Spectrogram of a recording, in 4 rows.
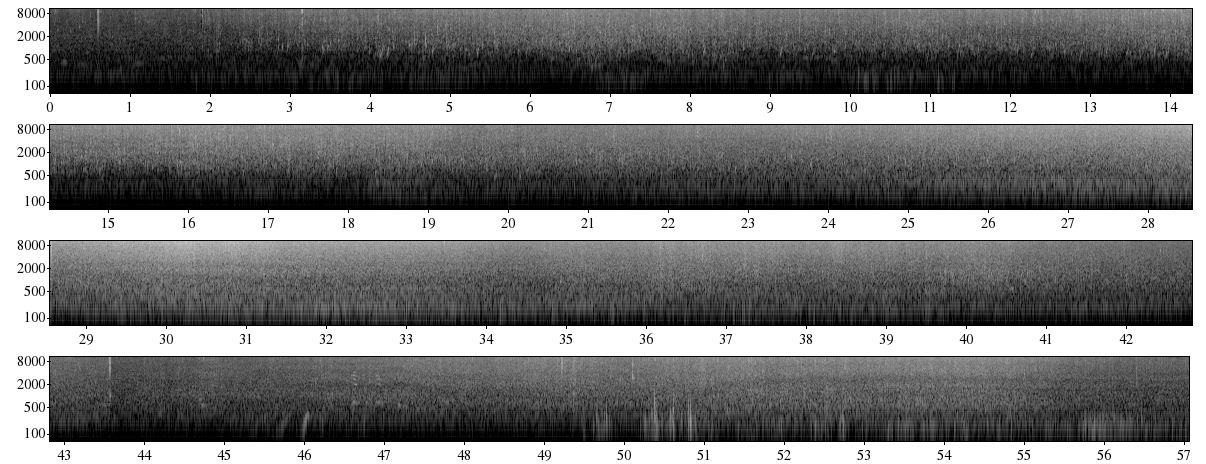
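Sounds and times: floodwater rushing: 0.0s - 57.0s.

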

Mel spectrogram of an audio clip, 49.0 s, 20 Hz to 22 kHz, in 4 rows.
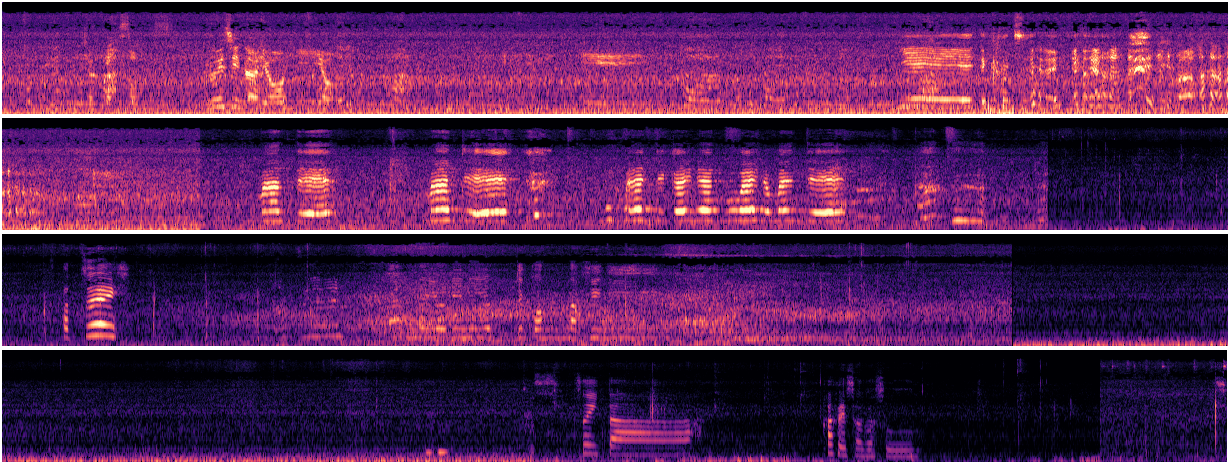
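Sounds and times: vehicle interior rumble: 0.0s - 45.8s
street traffic: 0.0s - 49.0s
wind on microphone: 27.8s - 46.0s, 46.8s - 49.0s.

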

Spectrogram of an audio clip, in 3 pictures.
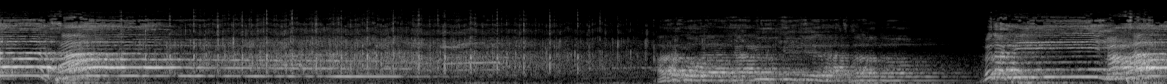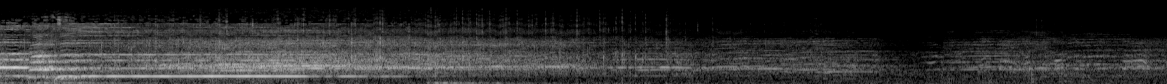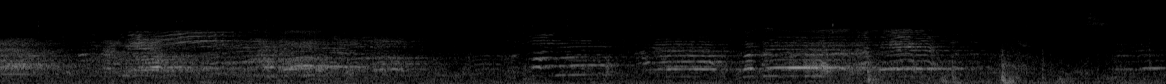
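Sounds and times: crowd noise: 0.0s - 35.0s.

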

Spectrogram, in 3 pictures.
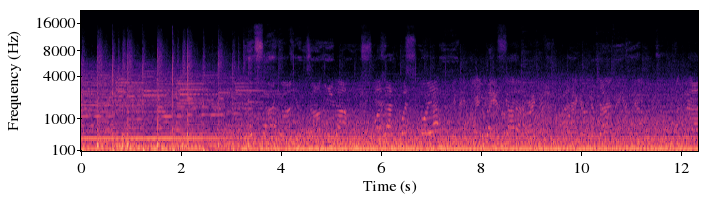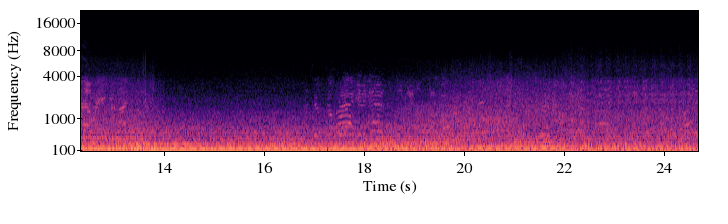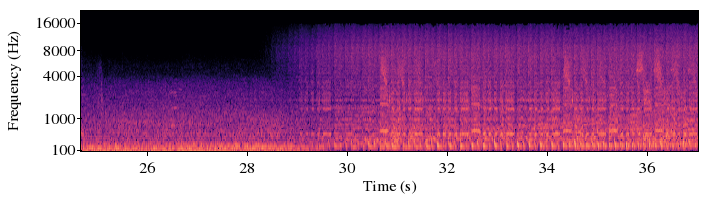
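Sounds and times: aircraft engine and propeller droning: 0.3s - 37.0s.

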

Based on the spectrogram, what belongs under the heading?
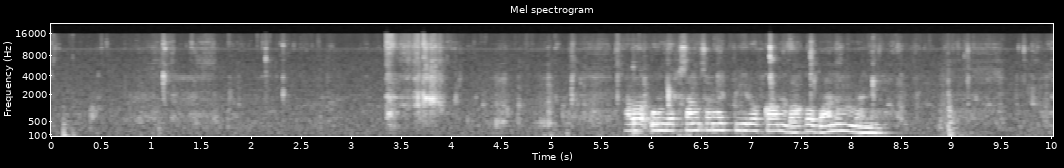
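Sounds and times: crunchy bite: 3.3s - 4.1s.

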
